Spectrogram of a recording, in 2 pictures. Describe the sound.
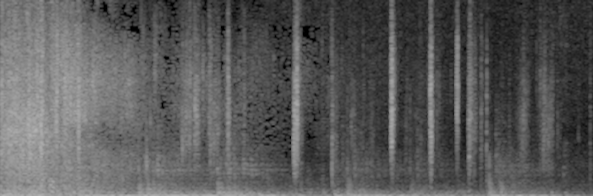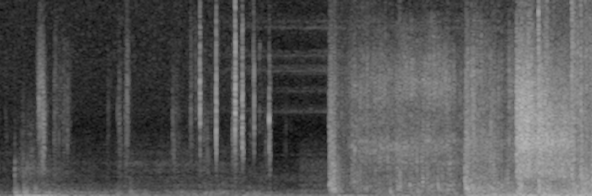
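Booming blasts and heavy rumble as a photon torpedo fired from a starship explodes, a science-fiction film effect: a loud, continuous roar punctuated by many sharp bursts throughout.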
